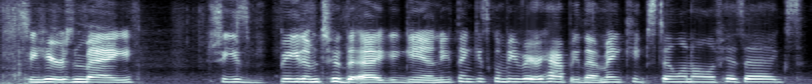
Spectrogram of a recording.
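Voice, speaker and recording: A woman reading a children's book aloud in an expressive, emphatic manner. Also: a little high. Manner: animated, emphatic delivery with dramatic slowing. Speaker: storybook reader.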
